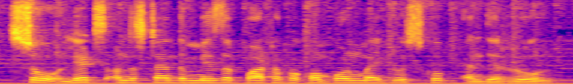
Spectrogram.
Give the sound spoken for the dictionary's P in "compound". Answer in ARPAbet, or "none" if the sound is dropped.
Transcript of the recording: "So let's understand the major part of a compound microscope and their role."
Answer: P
